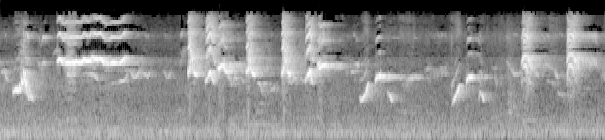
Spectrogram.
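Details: Oriental magpie-robin, a competition bird, singing loud shrill piercing phrases likened to a lightning strike: a sustained whistled note, then a string of sharp high bursts and short rising whistles, with brief pauses between phrases.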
